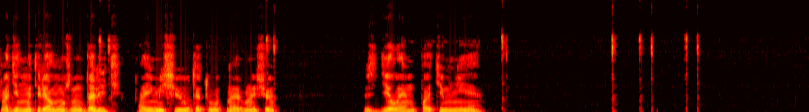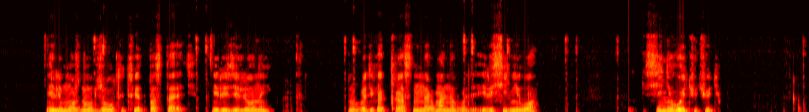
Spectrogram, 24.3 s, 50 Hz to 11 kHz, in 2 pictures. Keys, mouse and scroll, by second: 4.0 click, 22.7-23.3 scroll down 2, 24.1 middle click.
